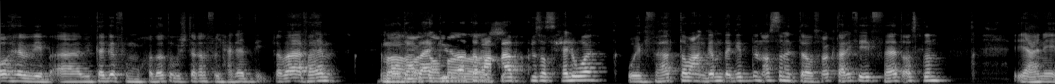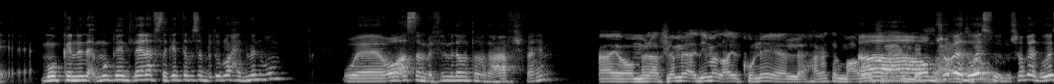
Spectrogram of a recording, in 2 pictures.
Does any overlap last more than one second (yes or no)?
yes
